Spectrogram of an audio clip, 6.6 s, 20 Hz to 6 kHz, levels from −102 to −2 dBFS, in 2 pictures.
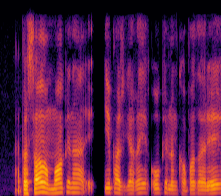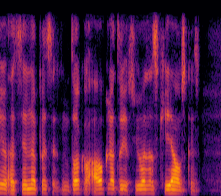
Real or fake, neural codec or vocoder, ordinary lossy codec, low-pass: fake; codec, 16 kHz in and 24 kHz out, 2.2 kbps, FireRedTTS-2 codec; AAC, 48 kbps; 5.4 kHz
